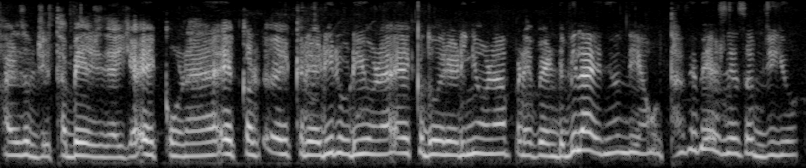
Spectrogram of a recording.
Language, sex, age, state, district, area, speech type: Dogri, female, 18-30, Jammu and Kashmir, Kathua, rural, spontaneous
